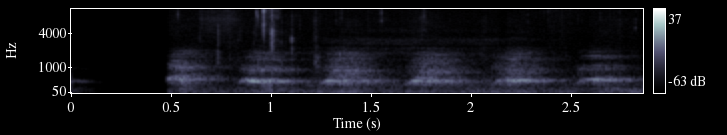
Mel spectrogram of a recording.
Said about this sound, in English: Sorry, folks. I'm sorry for a little barking in the background.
